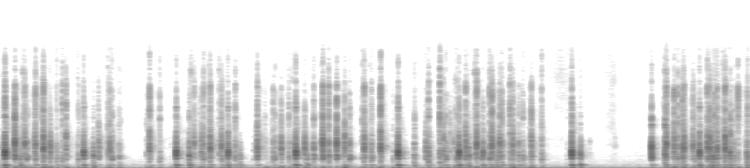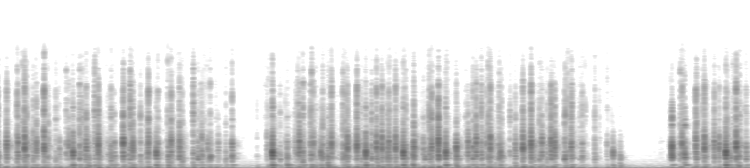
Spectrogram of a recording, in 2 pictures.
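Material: Aluminium, plastic.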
